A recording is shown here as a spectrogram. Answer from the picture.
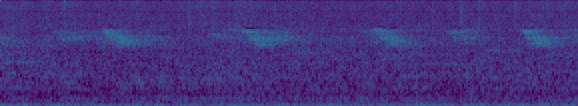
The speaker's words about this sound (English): That buzzy insect better not come near me, because I think it might be a wasp.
